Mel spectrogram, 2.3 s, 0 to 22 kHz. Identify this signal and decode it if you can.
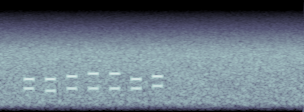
DTMF, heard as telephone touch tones, dialled by machine, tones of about 70 ms, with radio hiss. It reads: 7489970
